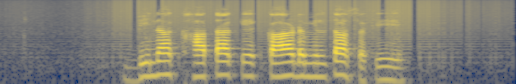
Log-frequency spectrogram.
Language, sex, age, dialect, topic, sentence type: Magahi, male, 25-30, Southern, banking, question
